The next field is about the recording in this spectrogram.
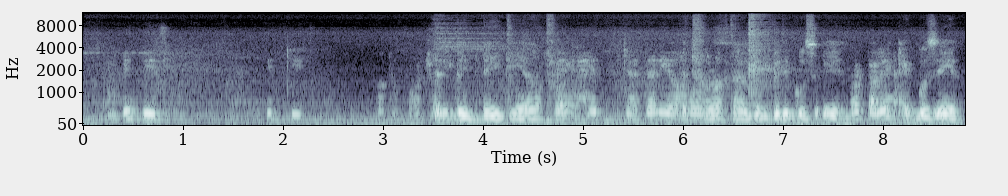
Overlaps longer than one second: none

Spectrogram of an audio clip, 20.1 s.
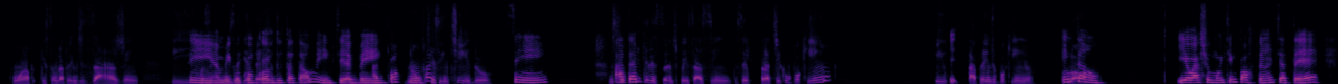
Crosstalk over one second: present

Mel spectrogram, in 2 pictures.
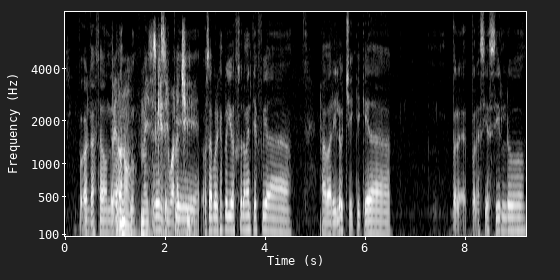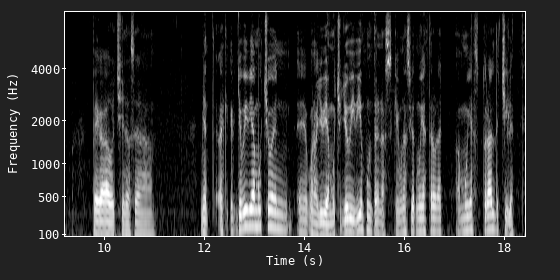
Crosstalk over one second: present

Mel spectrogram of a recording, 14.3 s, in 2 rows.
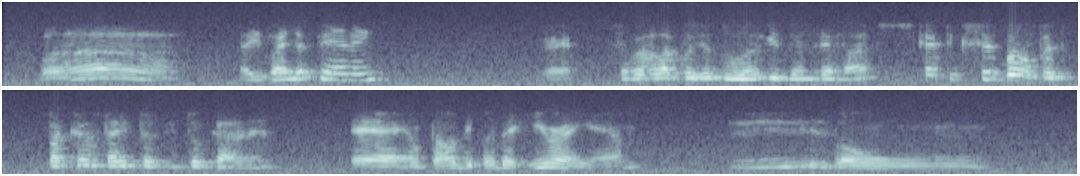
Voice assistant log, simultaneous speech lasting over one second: none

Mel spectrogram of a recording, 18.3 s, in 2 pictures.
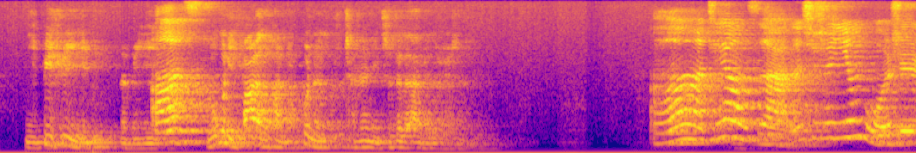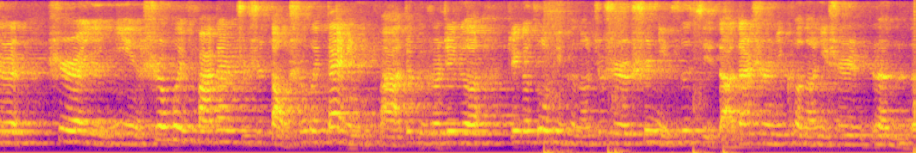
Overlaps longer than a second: none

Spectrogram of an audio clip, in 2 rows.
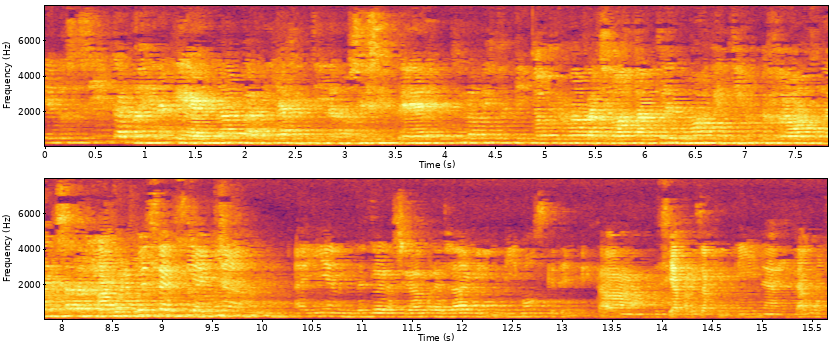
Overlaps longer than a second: present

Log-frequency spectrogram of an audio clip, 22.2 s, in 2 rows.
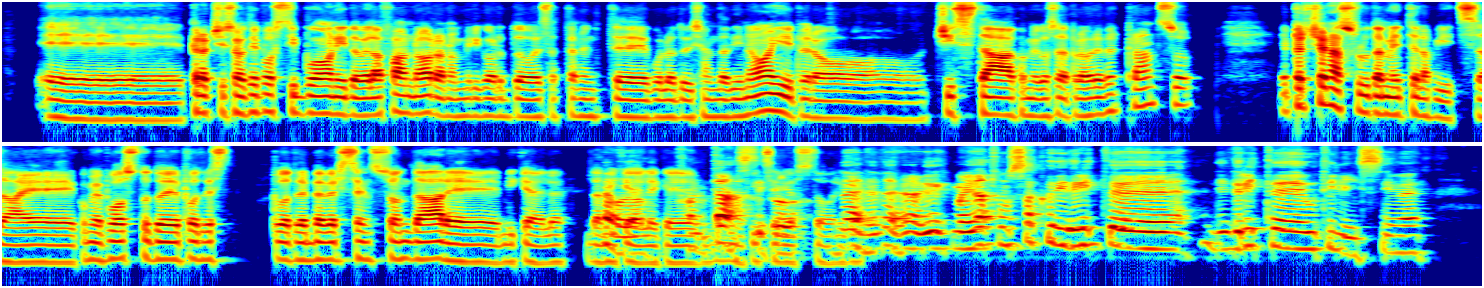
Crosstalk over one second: present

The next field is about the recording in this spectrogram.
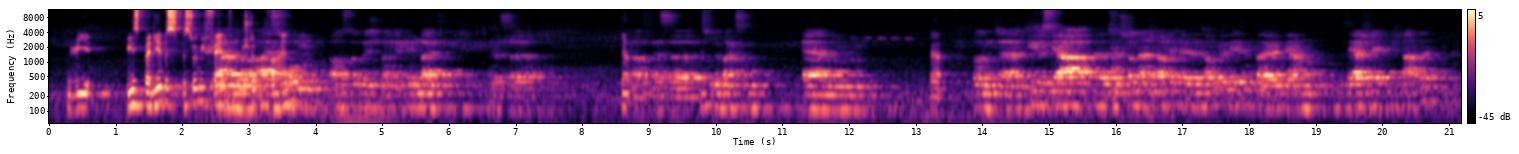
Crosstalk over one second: present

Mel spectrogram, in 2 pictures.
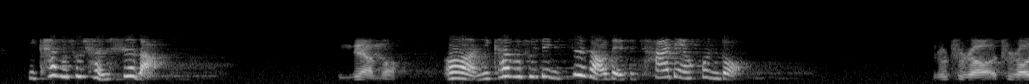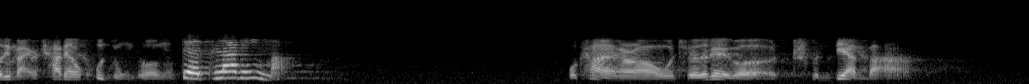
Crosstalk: none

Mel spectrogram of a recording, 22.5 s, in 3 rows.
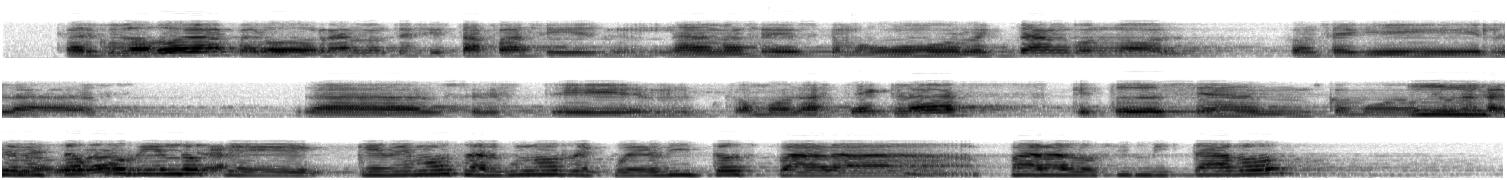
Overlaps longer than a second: present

